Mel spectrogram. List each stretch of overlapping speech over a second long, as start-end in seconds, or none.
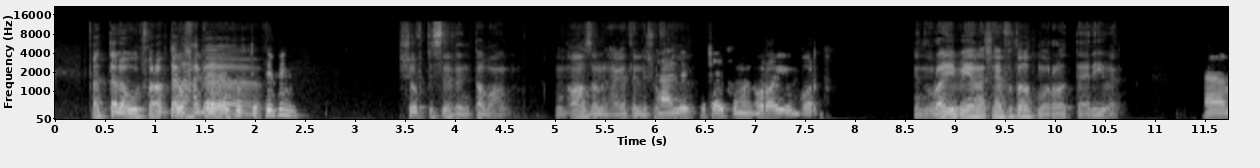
none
